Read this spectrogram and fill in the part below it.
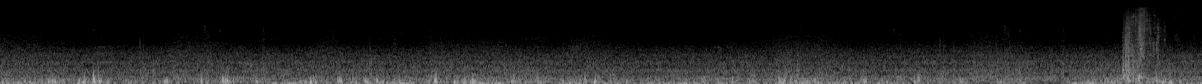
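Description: Wind rushes steadily during a parachute descent.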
